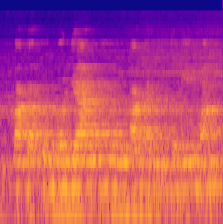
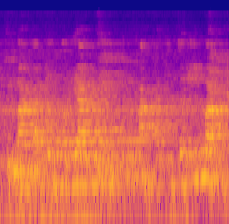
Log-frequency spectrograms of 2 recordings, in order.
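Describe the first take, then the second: The two takes are said the same way.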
